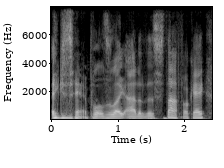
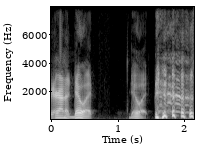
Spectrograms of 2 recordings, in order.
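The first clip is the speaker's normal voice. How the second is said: put-on loud, drawn-out, slow, swooping old-lady voice; 2 semitones higher, 5 dB louder than usual. Retelling what a wrestler said while being power bombed: Mae Young impression. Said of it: "Is that your Mae Young impression?".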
